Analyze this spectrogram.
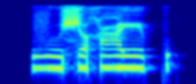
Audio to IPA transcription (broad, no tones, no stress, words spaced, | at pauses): vuɕʊχʕekʷ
